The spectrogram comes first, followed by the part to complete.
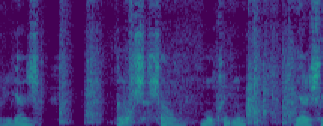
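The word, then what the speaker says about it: Yaj: Yage, ça s'écrit Y-A-J.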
